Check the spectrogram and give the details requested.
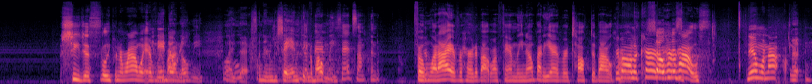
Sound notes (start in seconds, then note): none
